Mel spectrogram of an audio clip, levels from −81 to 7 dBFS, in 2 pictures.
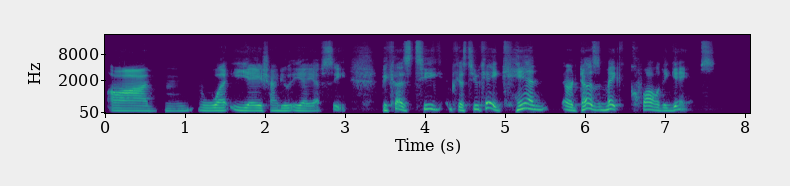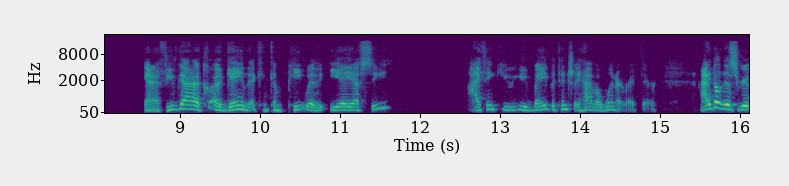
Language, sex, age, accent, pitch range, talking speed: English, male, 30-49, American, 135-180 Hz, 165 wpm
